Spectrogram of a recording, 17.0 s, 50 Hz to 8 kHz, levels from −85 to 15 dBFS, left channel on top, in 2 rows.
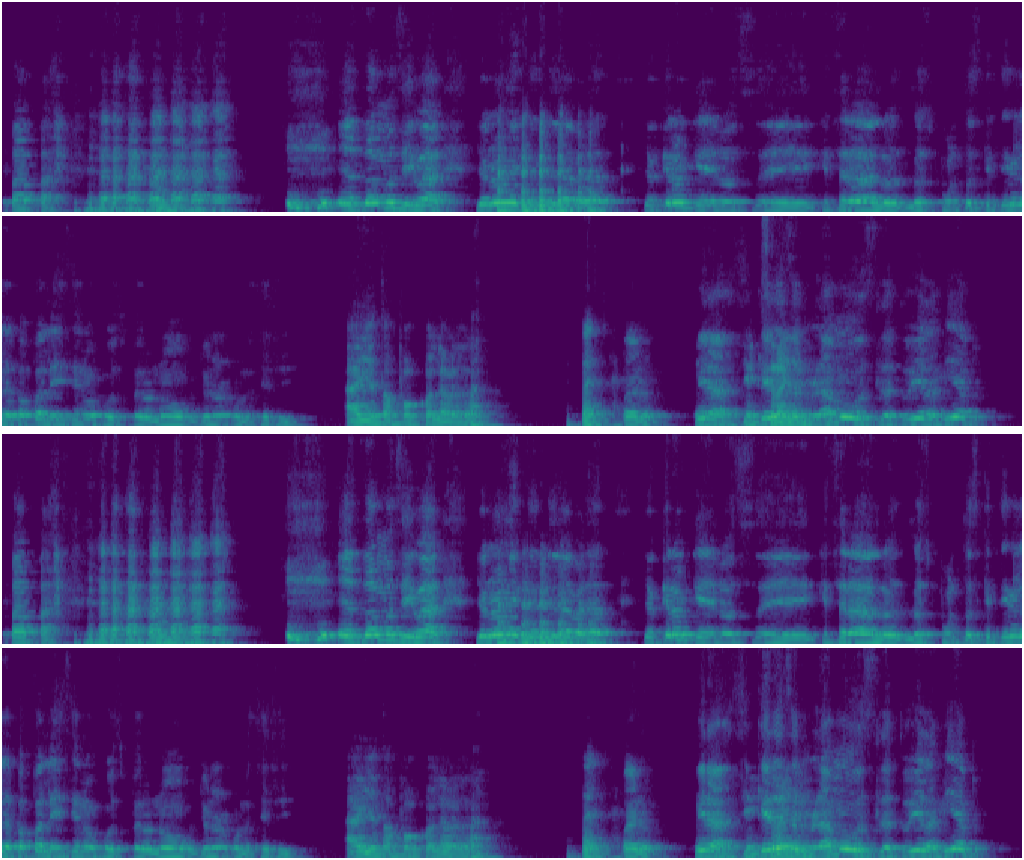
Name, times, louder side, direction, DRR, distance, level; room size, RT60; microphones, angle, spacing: voice 1, 0.0-1.9 2.4-5.0 5.3-10.9 13.7-14.0 14.3-16.6, right 2 dB, 30° right, 0.3 m, -30 dB
voice 2, 4.3-4.9 11.4-12.5 13.3-13.5 14.3-14.4 14.7-15.2, left 1 dB, 60° left, 0.6 m, -30 dB
4.0 x 2.0 x 2.7 m
head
